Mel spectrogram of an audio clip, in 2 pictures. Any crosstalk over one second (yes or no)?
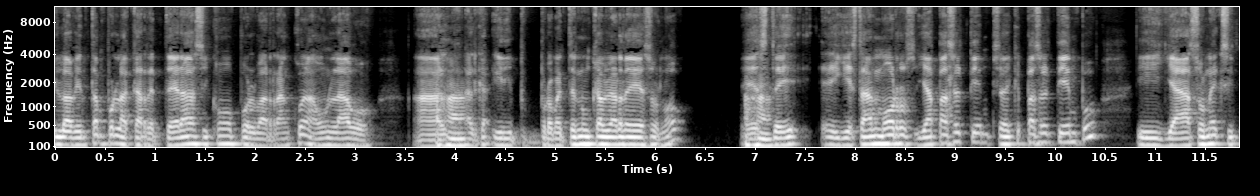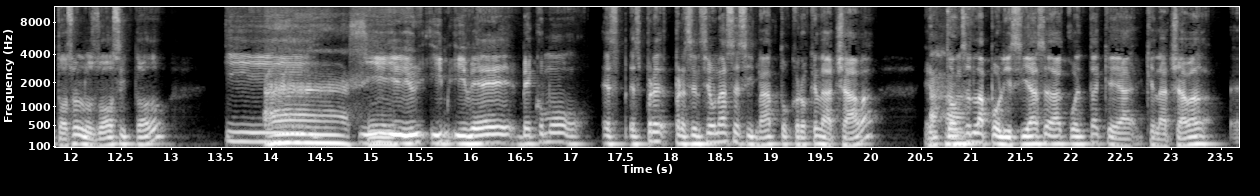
yes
